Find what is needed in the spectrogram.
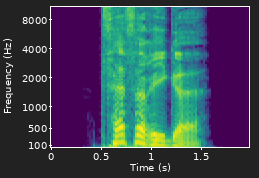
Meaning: inflection of pfefferig: 1. strong/mixed nominative/accusative feminine singular 2. strong nominative/accusative plural 3. weak nominative all-gender singular
- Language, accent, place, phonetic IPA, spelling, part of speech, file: German, Germany, Berlin, [ˈp͡fɛfəʁɪɡə], pfefferige, adjective, De-pfefferige.ogg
